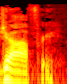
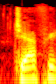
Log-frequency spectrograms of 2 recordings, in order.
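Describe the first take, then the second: First: The first syllable sounds like 'joff'. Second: The first syllable sounds like 'jeff'. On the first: The speaker calls it right. "Is that how you say it? Joffrey?" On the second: The speaker calls it wrong. "I've been calling him Jeffrey"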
